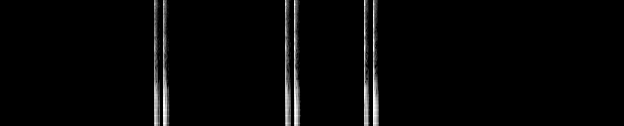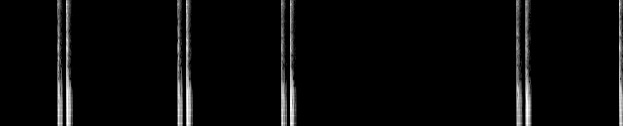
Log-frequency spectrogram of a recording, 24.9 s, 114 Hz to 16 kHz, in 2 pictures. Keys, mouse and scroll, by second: 2.2 click, 4.8 click, 6.4 click, 12.5 click, 15.1 click, 17.2 click, 21.5-22.6 drag, 23.9 click.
